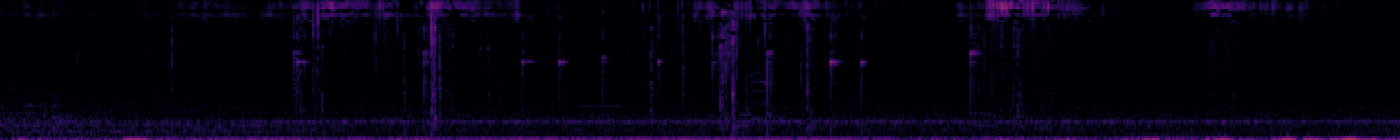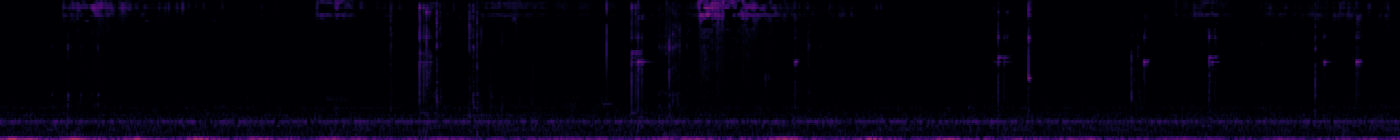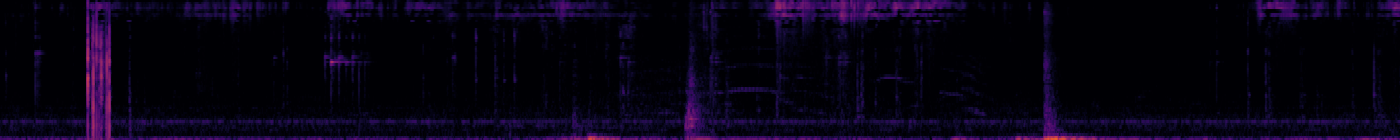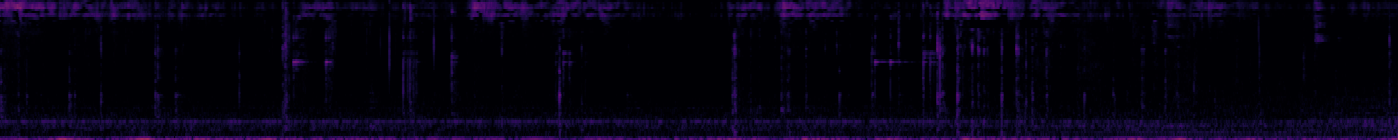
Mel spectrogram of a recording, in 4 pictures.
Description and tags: plastic rattles clinking together
one in a series of recordings taken at a toy store in palo alto.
